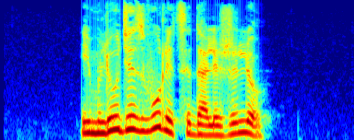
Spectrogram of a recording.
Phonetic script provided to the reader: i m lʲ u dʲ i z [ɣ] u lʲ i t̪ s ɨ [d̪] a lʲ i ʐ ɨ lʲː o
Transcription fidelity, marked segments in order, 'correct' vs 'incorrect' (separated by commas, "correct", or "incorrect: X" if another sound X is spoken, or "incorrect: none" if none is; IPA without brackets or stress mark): incorrect: v, correct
